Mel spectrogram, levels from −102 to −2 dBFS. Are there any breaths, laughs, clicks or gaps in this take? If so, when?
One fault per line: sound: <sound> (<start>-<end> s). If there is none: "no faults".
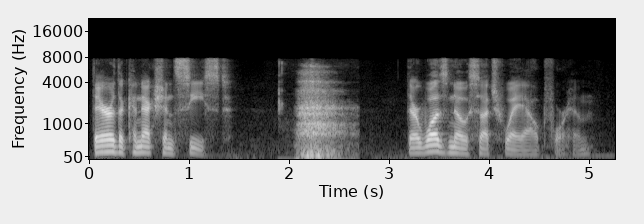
sound: sigh (1.9-2.7 s)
